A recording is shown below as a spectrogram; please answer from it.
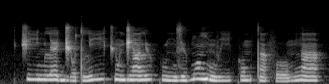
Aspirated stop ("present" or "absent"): absent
